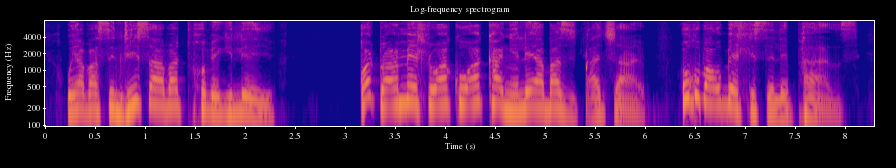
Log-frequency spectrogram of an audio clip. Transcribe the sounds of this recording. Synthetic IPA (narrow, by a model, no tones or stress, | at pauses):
ujaβasindʱisaːβatʰɔβeɣilɛːjɔ | ɣɔd̥ʱwaːmɛɬɔakʰɔakʰaŋɛlɛaβaziǃadt͡ʃʼa̰ːjɔ | uɣuβauβeɬisɛlɛpʰaːnt͡sʼi̥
